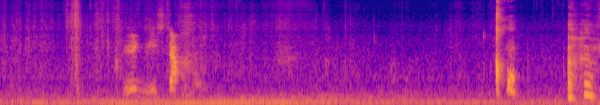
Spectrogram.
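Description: Newborn baby giving two short, high squeaks about two seconds in, rising then falling in pitch, and another brief squeak shortly before the end.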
